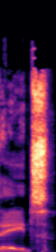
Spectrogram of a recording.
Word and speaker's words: AYDS: That's what it was at the beginning, was AYDS. Okay. But it's still pronounced AIDS.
